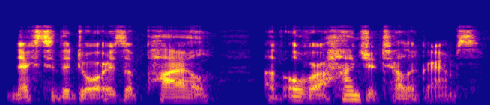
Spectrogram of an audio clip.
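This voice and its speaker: Low-voiced man reading stage directions. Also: fairly quick, gravelly, a bit bright, a little hiss or hum.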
